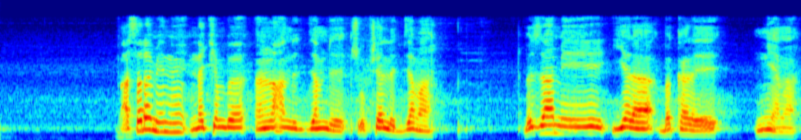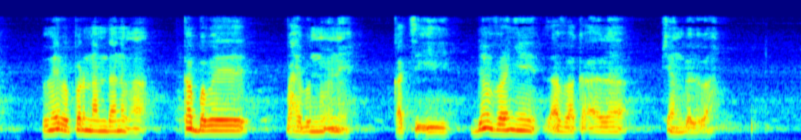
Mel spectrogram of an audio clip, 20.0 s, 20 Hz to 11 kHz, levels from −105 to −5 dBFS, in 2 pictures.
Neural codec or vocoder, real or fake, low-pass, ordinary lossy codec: none; real; 7.2 kHz; AAC, 64 kbps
